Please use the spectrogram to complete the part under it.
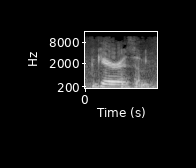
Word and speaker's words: Gerizim: how do you say that? – Gerizim.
